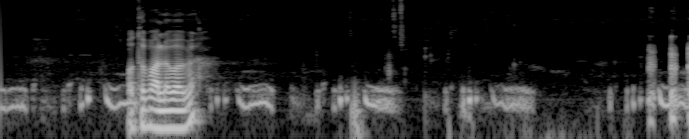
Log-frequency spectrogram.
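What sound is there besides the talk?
Kalanka pigeons cooing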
